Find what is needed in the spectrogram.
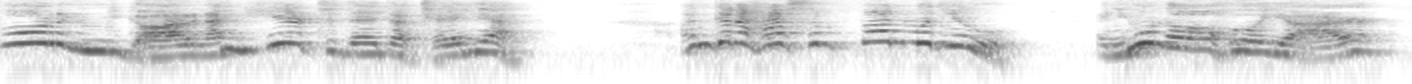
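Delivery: put-on Irish child voice. Showing how he first tried talking like an Irish kid, Irish kid accent. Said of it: "I could talk like an Irish kid".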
